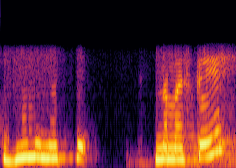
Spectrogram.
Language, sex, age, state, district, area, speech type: Hindi, female, 18-30, Uttar Pradesh, Bhadohi, rural, conversation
